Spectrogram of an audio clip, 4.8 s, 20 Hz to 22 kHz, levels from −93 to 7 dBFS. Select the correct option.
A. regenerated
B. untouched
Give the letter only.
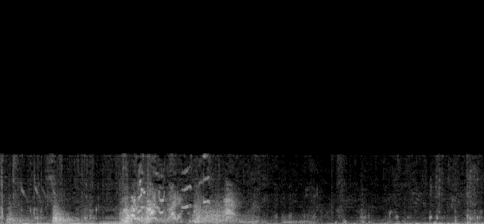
A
